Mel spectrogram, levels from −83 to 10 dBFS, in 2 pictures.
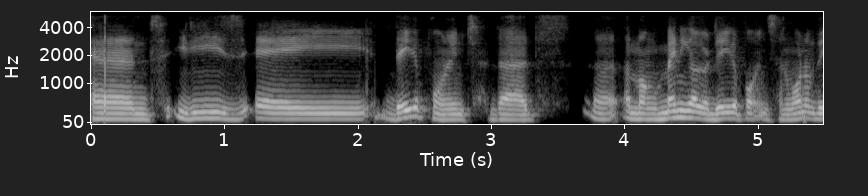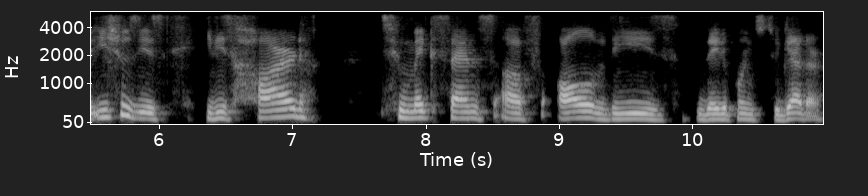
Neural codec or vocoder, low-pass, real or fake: none; 5.4 kHz; real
